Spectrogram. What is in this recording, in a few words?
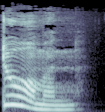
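"doorman", British English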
